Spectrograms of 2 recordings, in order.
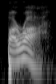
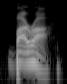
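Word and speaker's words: ברא: sound it out right because the aleph on the end is silent the word is barra okay and it means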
